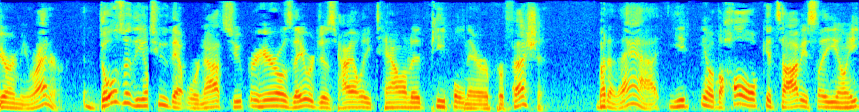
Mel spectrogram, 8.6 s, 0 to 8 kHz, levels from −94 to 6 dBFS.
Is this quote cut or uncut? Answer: cut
